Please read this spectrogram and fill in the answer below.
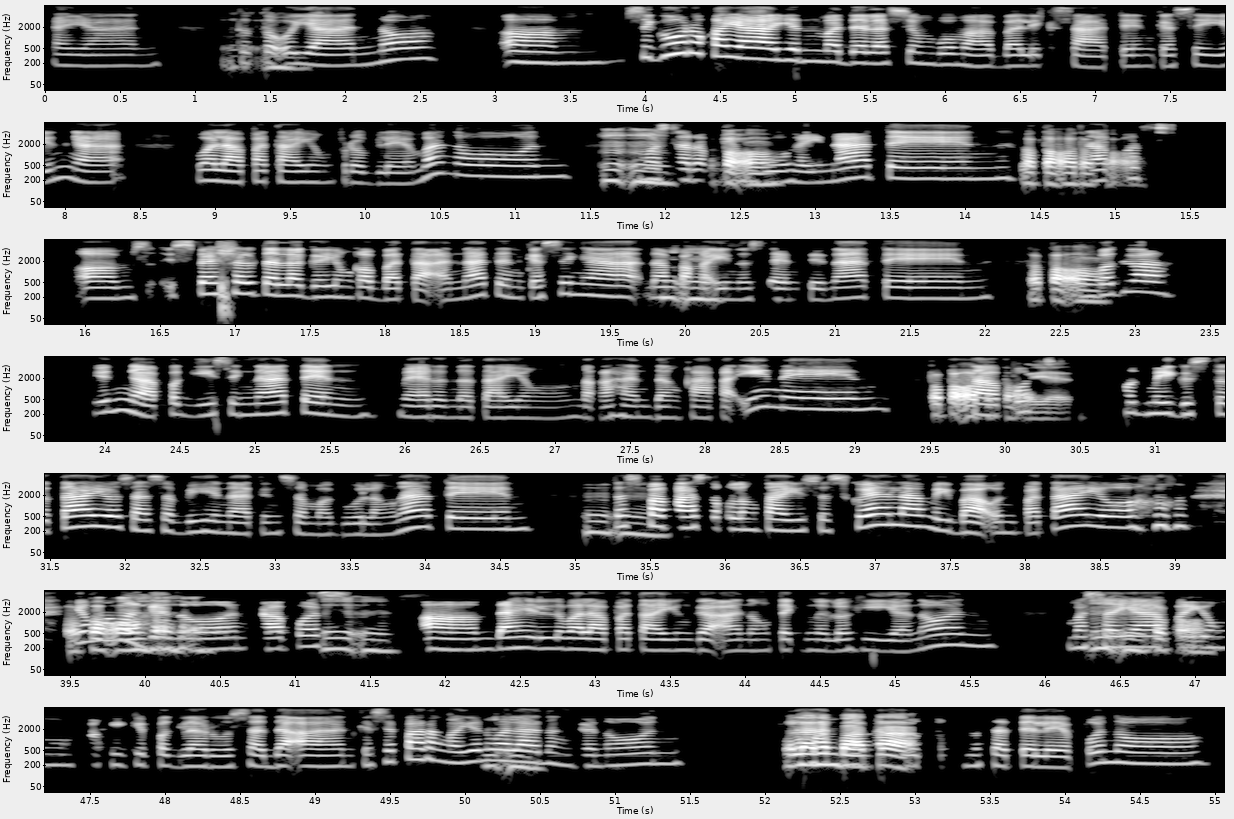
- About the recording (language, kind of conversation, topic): Filipino, unstructured, Anong alaala ang madalas mong balikan kapag nag-iisa ka?
- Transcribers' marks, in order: tapping; chuckle; laughing while speaking: "Totoo"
